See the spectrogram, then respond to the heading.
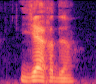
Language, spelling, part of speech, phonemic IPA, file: French, yard, noun, /jaʁd/, LL-Q150 (fra)-yard.wav
- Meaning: yard (unit of length)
